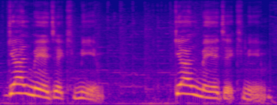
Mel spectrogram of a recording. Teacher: again we have our semivowel as a result of double vowel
